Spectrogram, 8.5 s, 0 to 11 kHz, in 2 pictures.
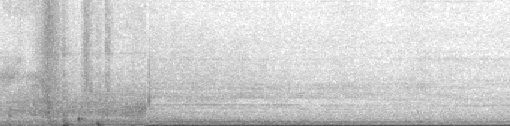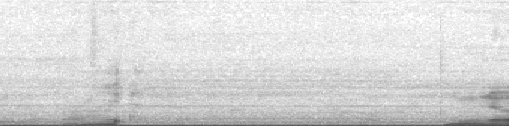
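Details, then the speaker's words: Mercedes C350 (W203/W209) right after replacing the non-working fuel pump and fuel level sender with a VDO unit: a smooth, steady idle with a faint even pump hum and no knocks or hiccups; the fuel pump runs normally, with no leaks or smells. "You can hear our pump pumping away, which is good news considering this one wasn't working all of 12 hours ago."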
